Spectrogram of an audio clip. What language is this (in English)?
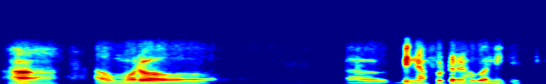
Odia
